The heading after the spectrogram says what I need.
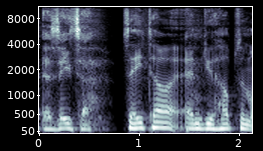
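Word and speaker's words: Zeta Global: I think also for you then, managing this one company, then also moving to Zetna Global, where you Zetna, how do you pronounce it? It's Zeta.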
